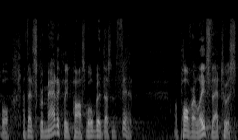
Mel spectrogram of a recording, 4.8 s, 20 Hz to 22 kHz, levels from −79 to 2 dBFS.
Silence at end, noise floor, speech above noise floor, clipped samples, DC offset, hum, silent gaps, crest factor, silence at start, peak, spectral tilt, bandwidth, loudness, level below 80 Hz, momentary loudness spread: 0 s; -65 dBFS; 27 dB; under 0.1%; under 0.1%; none; none; 22 dB; 0 s; -18 dBFS; -4.5 dB/octave; 13.5 kHz; -38 LUFS; -64 dBFS; 12 LU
